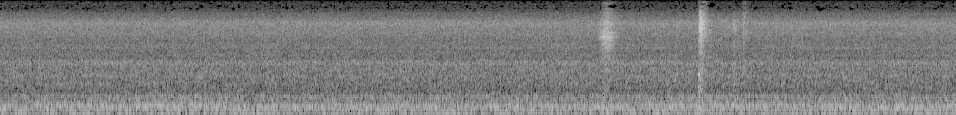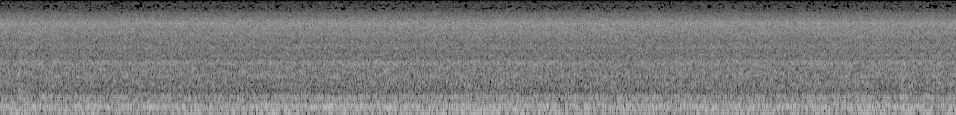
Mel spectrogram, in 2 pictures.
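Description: Steady low rumble of an electric locomotive-hauled train running along the track, heard inside the driver's cab. Two brief, sharp high-pitched sounds come about nine and ten and a half seconds in.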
